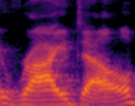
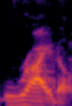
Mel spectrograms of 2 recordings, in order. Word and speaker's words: Reidl: Most people say Rydell because they've watched Grease before and the high school is Rydell High. So I usually get that, but you said it right. It's like a horse Oh, bridle without the B. So Rydell.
